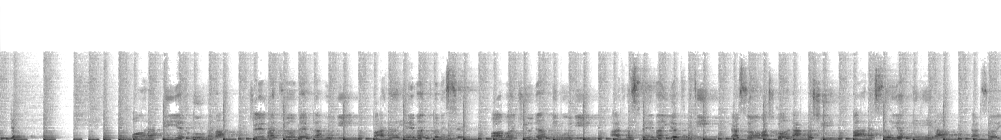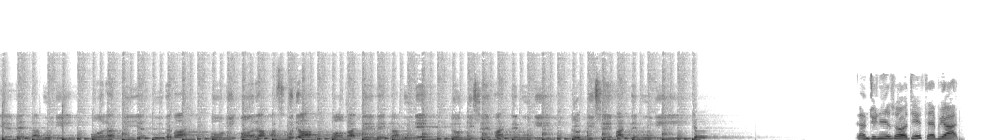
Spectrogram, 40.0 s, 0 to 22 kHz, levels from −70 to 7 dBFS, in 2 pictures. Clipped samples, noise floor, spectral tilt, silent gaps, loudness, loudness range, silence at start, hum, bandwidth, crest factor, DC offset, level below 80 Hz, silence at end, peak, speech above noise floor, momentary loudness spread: under 0.1%; under -90 dBFS; -5 dB/octave; none; -20 LUFS; 3 LU; 0 s; none; 14 kHz; 18 dB; under 0.1%; -26 dBFS; 0.8 s; 0 dBFS; over 72 dB; 7 LU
